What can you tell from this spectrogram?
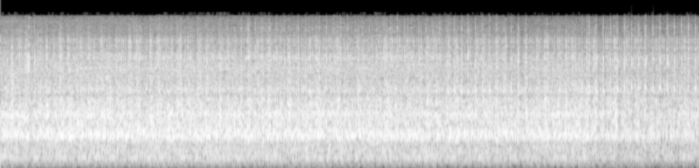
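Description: Fast, raspy chatter of the tool against the spinning wood, steady throughout; the workpiece is moving under the tool because the spindle has play.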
